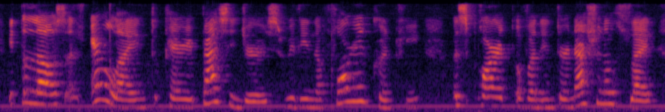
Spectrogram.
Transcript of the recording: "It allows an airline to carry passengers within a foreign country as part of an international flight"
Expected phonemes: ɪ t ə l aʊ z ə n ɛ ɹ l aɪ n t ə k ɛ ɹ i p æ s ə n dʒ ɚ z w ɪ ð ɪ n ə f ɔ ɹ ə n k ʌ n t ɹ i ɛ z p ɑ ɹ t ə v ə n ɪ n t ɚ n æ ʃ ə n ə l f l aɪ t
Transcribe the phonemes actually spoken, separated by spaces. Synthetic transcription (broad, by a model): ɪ t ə l aʊ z ə n ɛ ɹ l aɪ n t ə k ɛ ɹ i p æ s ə n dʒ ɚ s w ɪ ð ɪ n ə f ɔ ɹ ə n k ʌ n t ɹ i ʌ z p ɑ ɹ t ə v ə n ɪ n t ɚ n æ ʃ ə n ə l f l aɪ t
